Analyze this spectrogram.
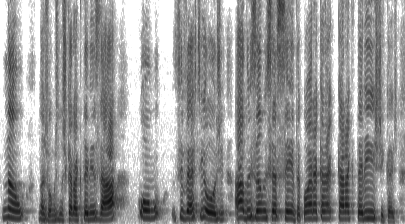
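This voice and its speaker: A woman's voice: high voice, unhurried. A woman teaching a televised arts lesson, often checking in with the class through rhetorical questions. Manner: asks rhetorical questions to the class, tag questions like "certo?". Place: lesson studio with a loom as a prop.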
